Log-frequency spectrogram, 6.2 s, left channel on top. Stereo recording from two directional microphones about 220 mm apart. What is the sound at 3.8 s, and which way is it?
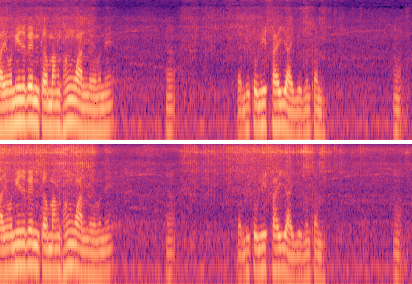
Speech, 20° left (ahead or behind).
